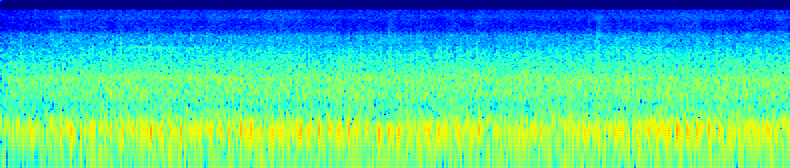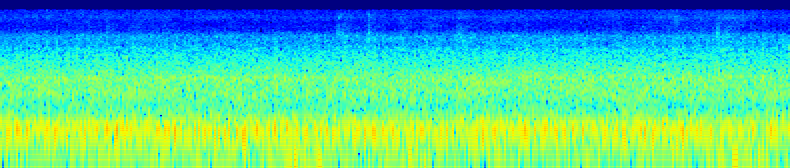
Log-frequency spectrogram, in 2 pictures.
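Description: Tomato and spice masala sizzling steadily in a karai on the stove burner while it is stir-fried.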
